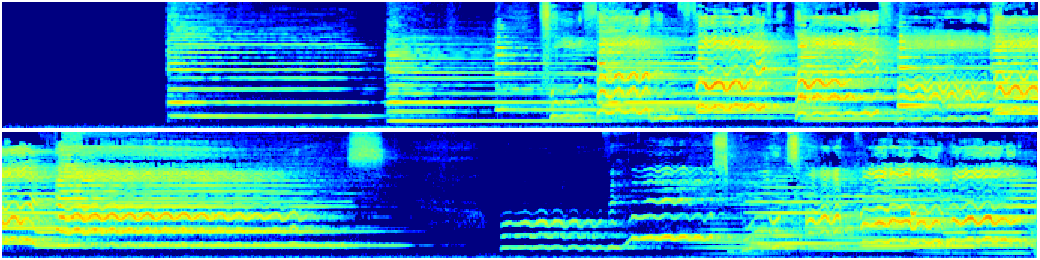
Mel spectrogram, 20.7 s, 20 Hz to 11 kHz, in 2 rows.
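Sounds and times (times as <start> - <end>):
clarinet: 1.7 - 14.4, 16.7 - 20.7
flute: 1.7 - 14.4, 17.0 - 20.7
viola: 1.7 - 14.4, 15.4 - 20.7
person singing: 5.3 - 14.2, 15.4 - 20.7.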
